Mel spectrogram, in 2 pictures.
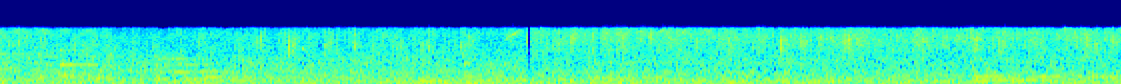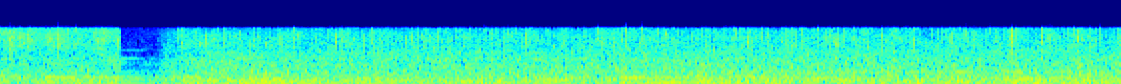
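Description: Steady, dense patter of falling water drops, like rain, with a short break about halfway through.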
